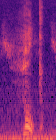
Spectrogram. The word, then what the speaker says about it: Hank: I'm not saying Hank with a T at the end. I'm saying it with a K at the end. Hank.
